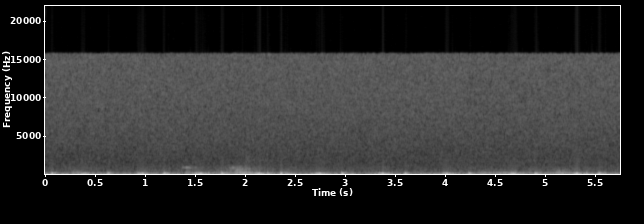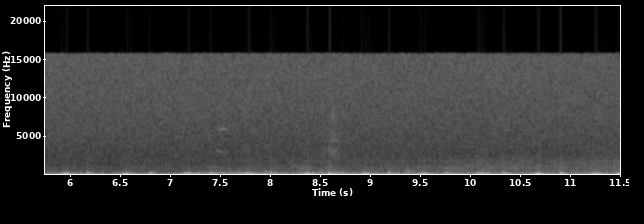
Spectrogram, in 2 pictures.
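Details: Heartbeat ASMR recording made close up for a simulated head hug, with ear blowing: steady, muffled low thumps with a faint hum behind them; a heartbeat.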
